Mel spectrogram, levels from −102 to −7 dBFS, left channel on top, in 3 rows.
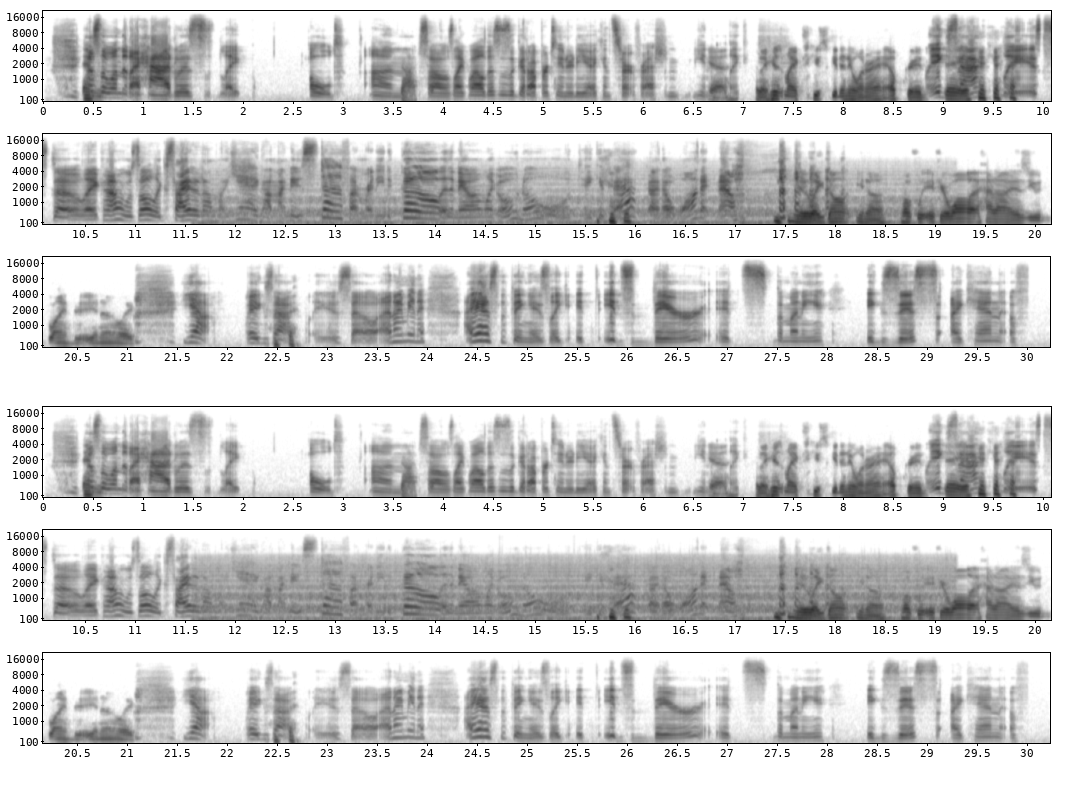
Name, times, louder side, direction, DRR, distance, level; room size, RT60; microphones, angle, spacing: voice 1, 0.1-2.0 2.7-3.0 3.3-7.3 8.8-17.5 21.1-21.8 22.2-25.4 25.8-28.0 28.4-30.0, left 7 dB, 50° left, 3.9 m, -37 dB
voice 2, 6.6-9.3 15.6-15.8 17.5-21.1, left 2 dB, 25° left, 0.8 m, -33 dB
sound 1, 11.6-19.2, right 3 dB, 45° right, 5.9 m, -49 dB
open air
head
